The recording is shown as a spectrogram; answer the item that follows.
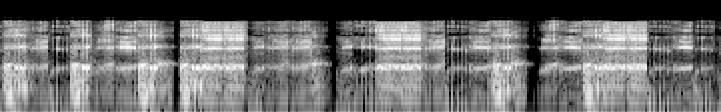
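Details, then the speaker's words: Simulated burping by the cartoon dog Talking Ben from an app: a run of long, loud, drawn-out burps with brief pauses, after he asks why he burps when he drinks and eats. "Man, why do I burp when I drink and eat?"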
